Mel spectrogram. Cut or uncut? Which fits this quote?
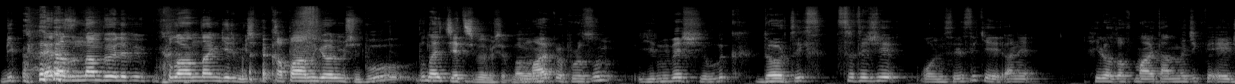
cut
